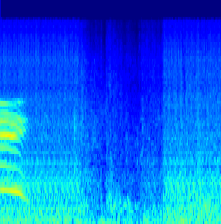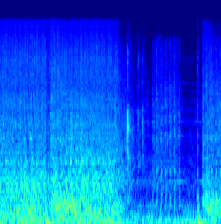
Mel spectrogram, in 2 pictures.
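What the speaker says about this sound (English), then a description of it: "Snapple's got the sniper rifle" Rapid gunfire rattles almost without a break in a Roblox shooter, where a sniper rifle is in play, over a dense game soundscape with faint voices in the background.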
